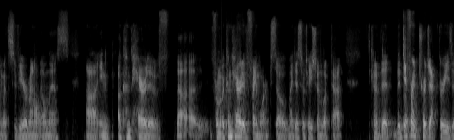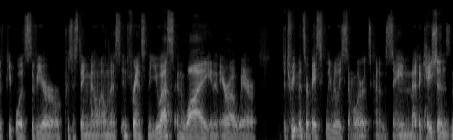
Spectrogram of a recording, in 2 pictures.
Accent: Flagstaff, Arizona, United States; also born or lived in Berkeley, California; now in New York, United States; So I'm from Flagstaff, Arizona. So it's a relatively small city in the southwest of the United States, but haven't lived there for a long time.

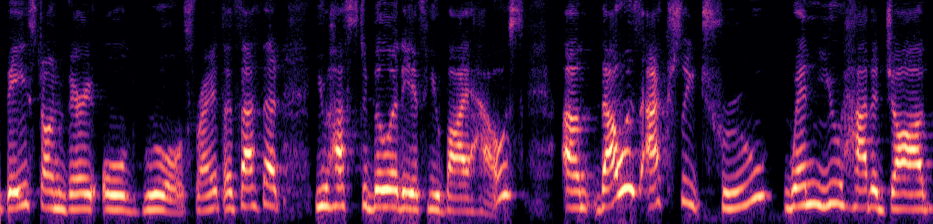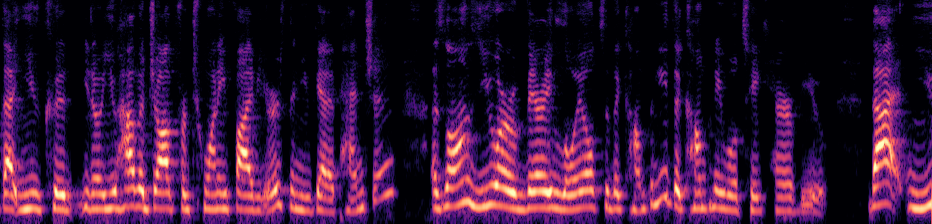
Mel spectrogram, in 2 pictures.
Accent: Canada; also born or lived in China; I was actually born in China, and we immigrated to Canada when I was 8 years old

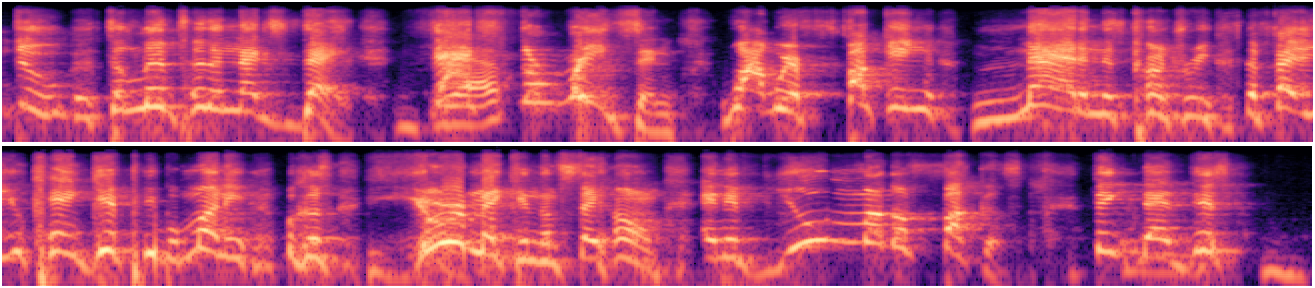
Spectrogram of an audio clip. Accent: United States; I am an American. I was born here

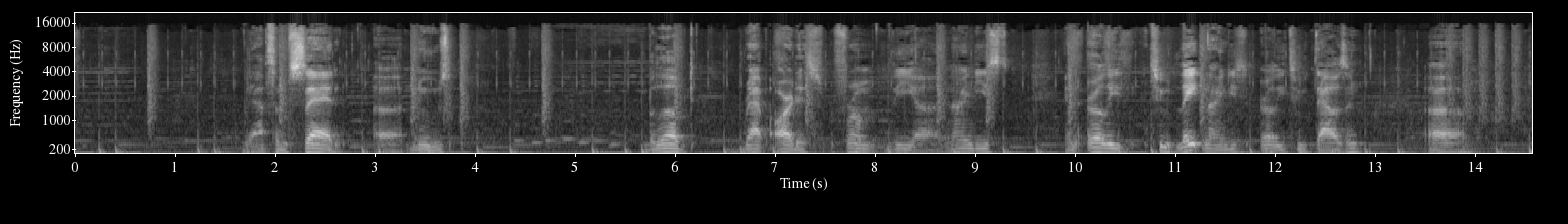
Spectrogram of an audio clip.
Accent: Compton, California, United States; now in Phoenix, United States; I'm originally from the Compton, California area

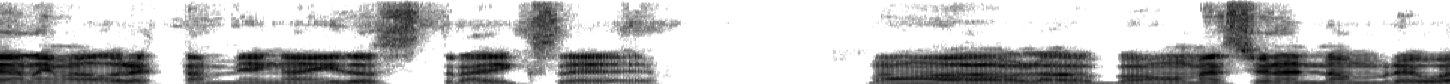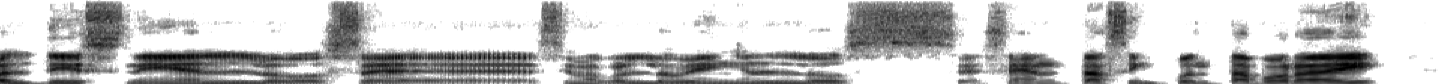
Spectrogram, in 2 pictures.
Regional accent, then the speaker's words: Puerto Rico; aquí en Puerto Rico, especialmente como somos, somos bilingües

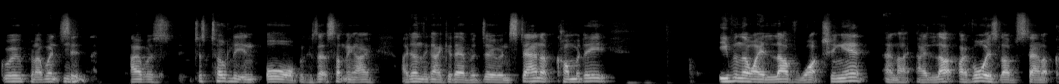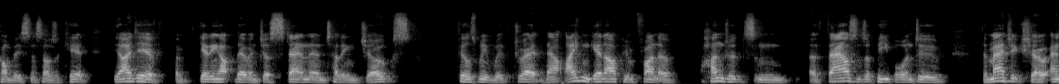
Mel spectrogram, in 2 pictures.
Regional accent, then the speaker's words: England, United Kingdom; moved away; I grew up in England

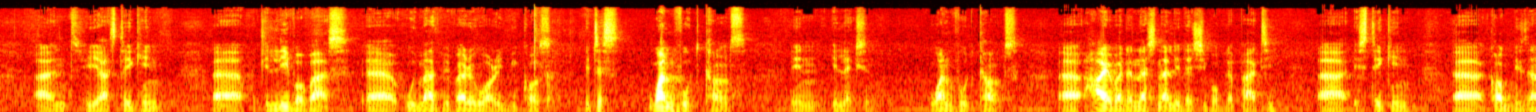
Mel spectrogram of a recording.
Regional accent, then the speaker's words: Zabzugu, Northern Region, Ghana; I come from Zabzugu

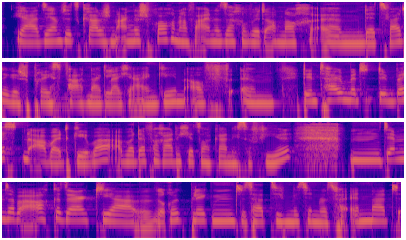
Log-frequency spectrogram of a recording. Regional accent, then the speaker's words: Gelsenkirchen, North Rhine-Westphalia, Germany; ich komme aus Gelsenkirchen

